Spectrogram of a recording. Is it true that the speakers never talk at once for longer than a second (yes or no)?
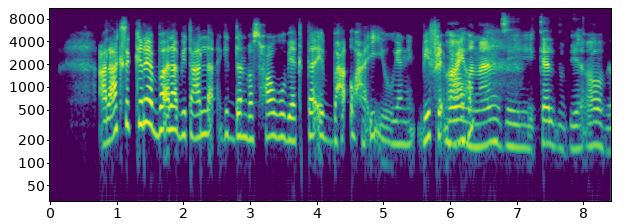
yes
